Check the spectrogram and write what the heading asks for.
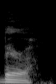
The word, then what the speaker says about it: Barra: Yes, Okay, but just Barra.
